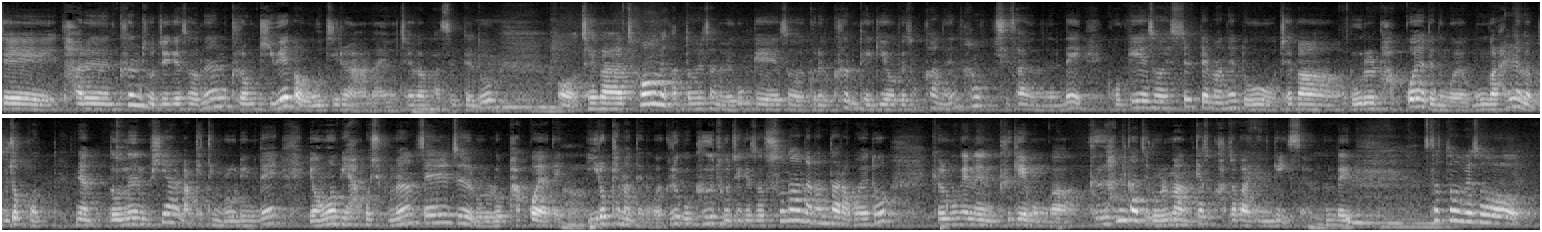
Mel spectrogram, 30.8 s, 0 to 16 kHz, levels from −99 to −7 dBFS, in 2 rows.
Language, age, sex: Korean, 20-39, female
